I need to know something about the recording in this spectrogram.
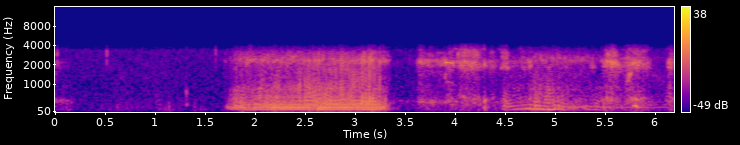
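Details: Cavalier King Charles Spaniel snoring: one long, buzzing, throaty snore followed by snuffling and grunting breath noises.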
